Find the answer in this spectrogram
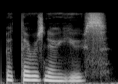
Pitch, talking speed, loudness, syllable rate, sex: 180 Hz, 255 wpm, -16 LUFS, 6.8 syllables/s, female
